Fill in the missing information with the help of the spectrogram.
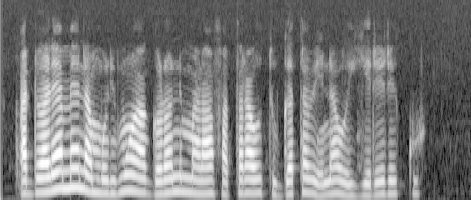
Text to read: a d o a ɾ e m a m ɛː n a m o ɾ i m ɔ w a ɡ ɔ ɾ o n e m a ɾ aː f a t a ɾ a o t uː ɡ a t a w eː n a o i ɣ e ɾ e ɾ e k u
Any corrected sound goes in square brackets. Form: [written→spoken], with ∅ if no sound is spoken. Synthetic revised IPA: a d o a ɾ e [m→∅] a m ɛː n a m o ɾ i m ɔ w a ɡ ɔ ɾ [o→ɔ] n e m a ɾ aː f a t a ɾ a o t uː ɡ a t a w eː n a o i ɣ e ɾ e ɾ e k u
